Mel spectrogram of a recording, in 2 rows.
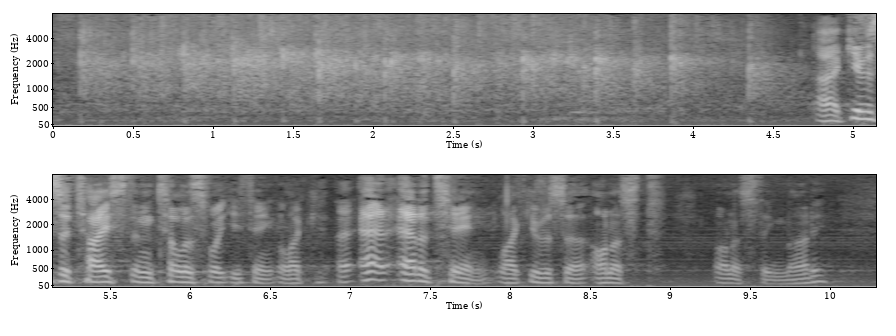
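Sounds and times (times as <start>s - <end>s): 
church congregation applause for a volunteer: 0.0s - 5.2s
speech: 4.9s - 10.2s.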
